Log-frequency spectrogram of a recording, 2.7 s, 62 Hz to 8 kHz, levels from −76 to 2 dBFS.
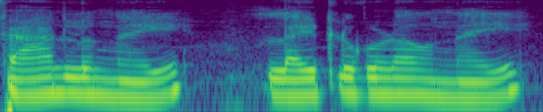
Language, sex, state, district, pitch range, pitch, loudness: Telugu, male, Telangana, Mahabubabad, 125-140 Hz, 130 Hz, -16 LUFS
